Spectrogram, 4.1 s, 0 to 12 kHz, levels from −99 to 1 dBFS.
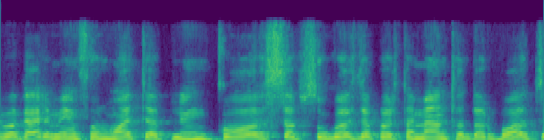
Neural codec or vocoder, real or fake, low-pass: vocoder, 22.05 kHz, 80 mel bands, Vocos; fake; 9.9 kHz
